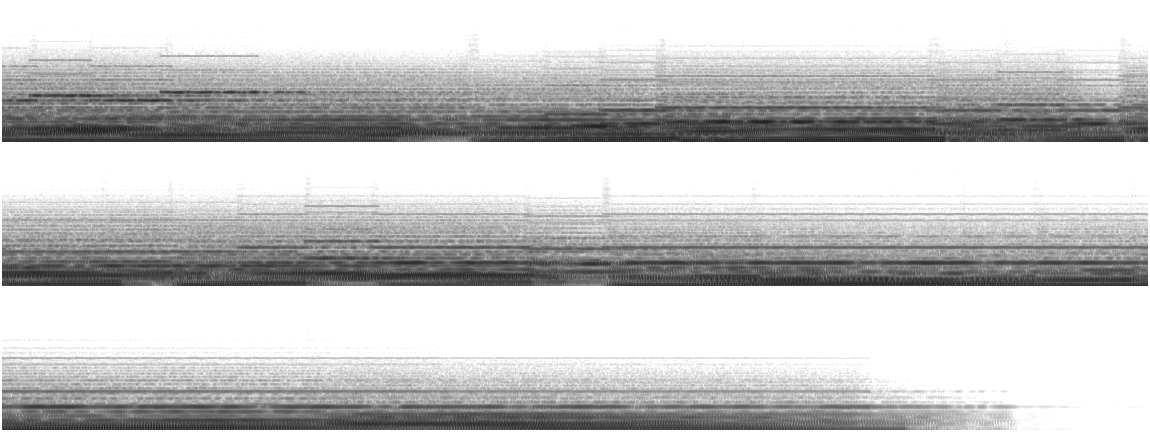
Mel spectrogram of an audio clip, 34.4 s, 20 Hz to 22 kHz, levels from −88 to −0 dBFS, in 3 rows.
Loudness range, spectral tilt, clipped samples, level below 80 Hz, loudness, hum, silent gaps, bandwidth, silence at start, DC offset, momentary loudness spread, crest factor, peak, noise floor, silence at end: 8 LU; -11 dB/octave; under 0.1%; -24 dBFS; -19 LUFS; none; none; 5.6 kHz; 0 s; under 0.1%; 7 LU; 16 dB; -2 dBFS; -89 dBFS; 2.45 s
